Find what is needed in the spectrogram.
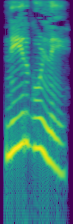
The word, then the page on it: ನೀರ್ಗುಳ್ಳೆ: nīrguḷḷe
